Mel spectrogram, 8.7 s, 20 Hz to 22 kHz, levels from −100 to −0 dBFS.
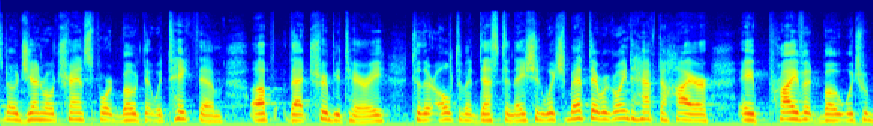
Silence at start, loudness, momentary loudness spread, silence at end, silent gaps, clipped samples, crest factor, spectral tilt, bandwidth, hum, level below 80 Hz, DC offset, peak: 0 s; -28 LUFS; 7 LU; 0 s; none; under 0.1%; 20 dB; -6 dB/octave; 15 kHz; none; -50 dBFS; under 0.1%; -8 dBFS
